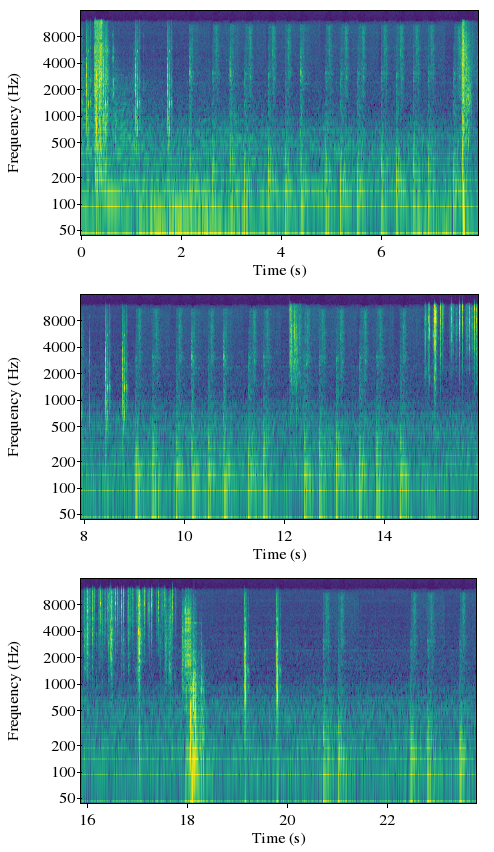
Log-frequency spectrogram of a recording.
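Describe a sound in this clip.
Footsteps tread steadily across a hard floor.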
